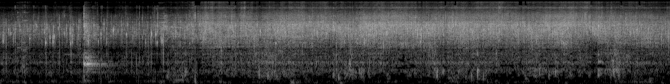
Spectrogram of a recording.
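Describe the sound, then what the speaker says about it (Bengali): Potatoes with a little turmeric fry in hot oil, a loud continuous sizzle with occasional stirring scrapes, close up and without speech. "অল্প না হলুদ দিয়ে আলুটা ভাজে নিই।"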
